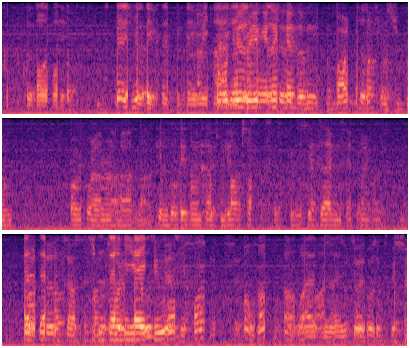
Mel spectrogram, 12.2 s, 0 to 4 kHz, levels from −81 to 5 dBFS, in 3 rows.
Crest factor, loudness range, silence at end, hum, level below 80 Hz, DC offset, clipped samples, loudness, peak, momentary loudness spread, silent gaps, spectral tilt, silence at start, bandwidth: 16 dB; 9 LU; 0 s; none; -38 dBFS; 3%; under 0.1%; -16 LUFS; 0 dBFS; 18 LU; none; -10.5 dB/octave; 0 s; 4 kHz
